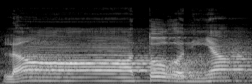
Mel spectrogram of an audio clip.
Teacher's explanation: نون ساکن کے بعد تا آیا ہے، تا حروف اخفا میں سے ہے، اخفا والا غنہ ہوگا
